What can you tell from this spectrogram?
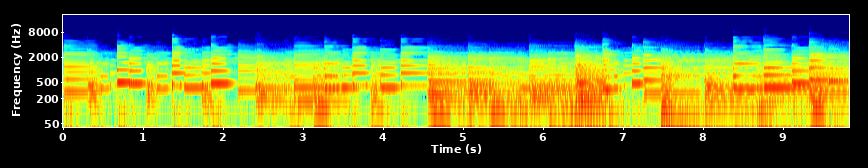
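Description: Background piano music: a continuous run of melody notes over chords.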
